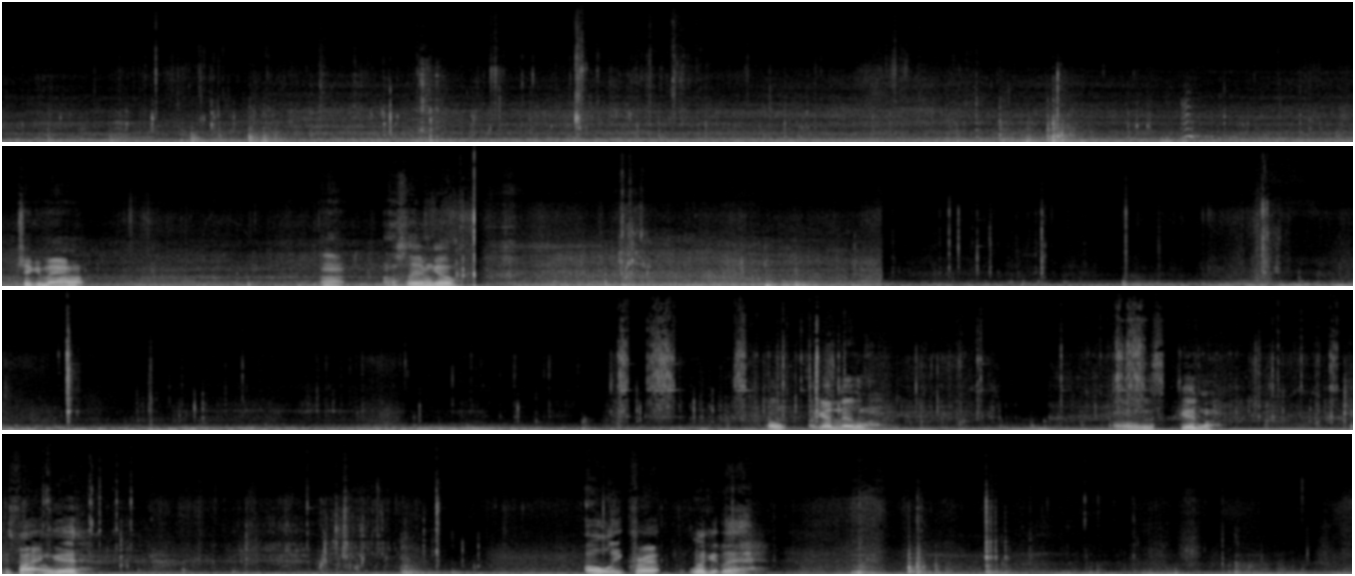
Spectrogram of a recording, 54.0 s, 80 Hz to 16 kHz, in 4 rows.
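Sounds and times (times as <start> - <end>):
motor drone: 0.0 - 54.0
steady low hum: 0.0 - 54.0
fishing reel clicks and taps: 33.1 - 35.2, 41.3 - 41.9.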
